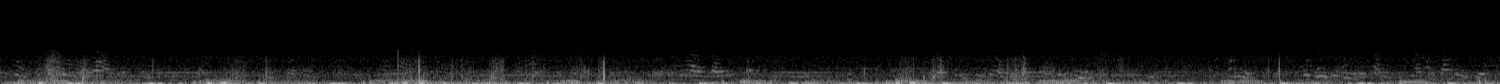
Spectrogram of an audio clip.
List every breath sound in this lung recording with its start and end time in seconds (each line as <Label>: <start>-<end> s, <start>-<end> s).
Inhalation: 0.30-1.14 s, 1.88-2.52 s, 3.57-4.27 s, 5.45-6.06 s, 7.37-7.88 s, 8.95-9.50 s, 10.39-11.04 s, 12.22-12.85 s, 13.98-14.50 s
Exhalation: 2.52-3.23 s, 4.27-5.11 s, 6.06-6.59 s, 7.88-8.57 s, 9.52-10.07 s, 11.04-11.67 s, 12.85-13.49 s, 14.50-15.00 s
